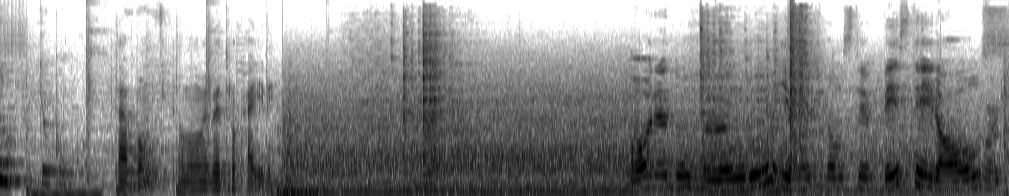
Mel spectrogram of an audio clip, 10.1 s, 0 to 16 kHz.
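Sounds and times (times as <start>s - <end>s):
oven fan humming: 1.3s - 10.0s.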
